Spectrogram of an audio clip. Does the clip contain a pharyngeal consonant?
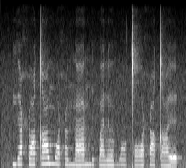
yes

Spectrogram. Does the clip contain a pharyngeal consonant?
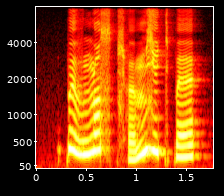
no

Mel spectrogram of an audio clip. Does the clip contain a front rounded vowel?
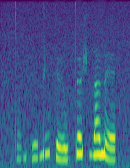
yes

